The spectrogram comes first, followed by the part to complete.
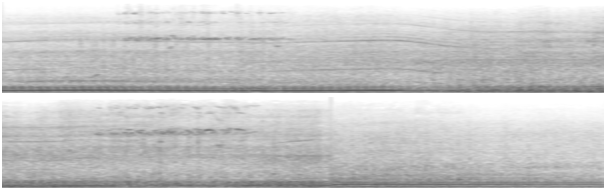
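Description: Tracked armoured vehicle's engine running steadily, with a high whine above it that dips and rises in pitch. The engine note changes about four seconds in and again at about nine seconds.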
